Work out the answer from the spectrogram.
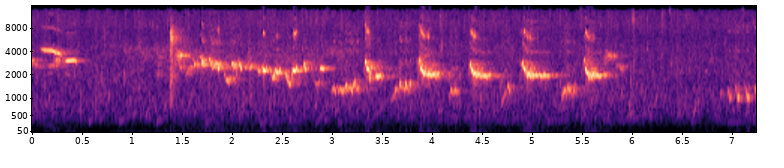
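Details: White-rumped shama song for training caged birds: a warbled run, then a set of loud downslurred whistles repeated about every half second, ending with a low soft trill.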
